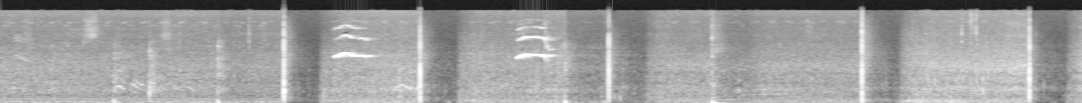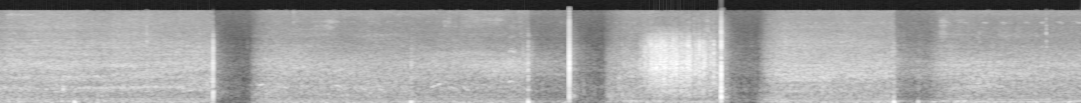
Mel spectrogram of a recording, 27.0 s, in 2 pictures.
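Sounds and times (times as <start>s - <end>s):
firework shells bursting: 0.4s - 27.0s.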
